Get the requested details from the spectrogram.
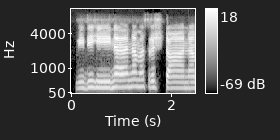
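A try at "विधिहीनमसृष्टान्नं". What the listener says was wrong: ವಿಧಿಹೀನಮ ಸೃಷ್ಟಾನಂ ನಮಸ್ರಷ್ಟಾನ ಅಲ್ಲ ವಿಧಿಹೀನಮ ಸೃಷ್ಟಾನಂ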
